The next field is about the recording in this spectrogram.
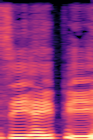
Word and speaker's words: ASCAP: ASCAP. – Yeah, ASCAP.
